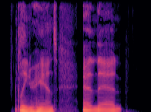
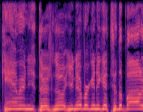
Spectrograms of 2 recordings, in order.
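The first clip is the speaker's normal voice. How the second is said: higher, fast pleading; urgent dad; 8 semitones higher, faster than usual. Retold or imitated. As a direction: hurry the boy along, exasperated. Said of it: "I'm like".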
